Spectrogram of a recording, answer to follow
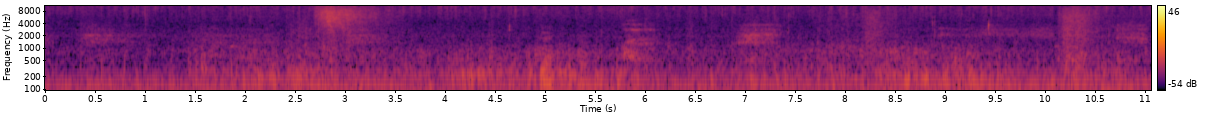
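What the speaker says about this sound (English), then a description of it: "this place, there's just lightning strikes all the time" Stormy weather in The Elder Scrolls Online game, with constant rain hiss and repeated lightning cracks and thunder bursts at irregular intervals, fairly faint and distant overall.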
